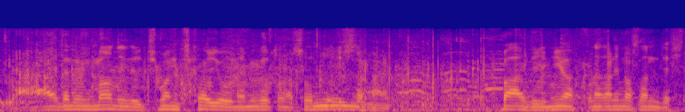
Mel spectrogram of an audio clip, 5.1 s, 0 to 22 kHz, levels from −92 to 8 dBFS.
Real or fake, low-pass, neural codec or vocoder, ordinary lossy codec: fake; none; codec, 16 kHz, 4 kbps, X-Codec, HuBERT features, trained on balanced general audio; none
